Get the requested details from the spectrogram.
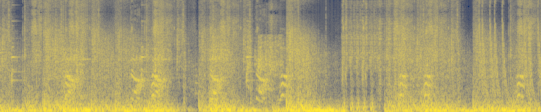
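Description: Short whooshing blasts fly through the air.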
